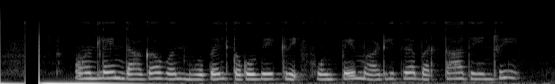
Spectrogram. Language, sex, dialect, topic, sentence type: Kannada, female, Dharwad Kannada, banking, question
